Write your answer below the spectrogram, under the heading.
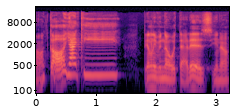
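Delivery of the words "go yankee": fake, bad Chinese accent, very high-pitched. Describing fans in china wearing yankee gear, the speaker quotes them; bad chinese accent. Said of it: "That was my attempt at a Chinese accent".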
